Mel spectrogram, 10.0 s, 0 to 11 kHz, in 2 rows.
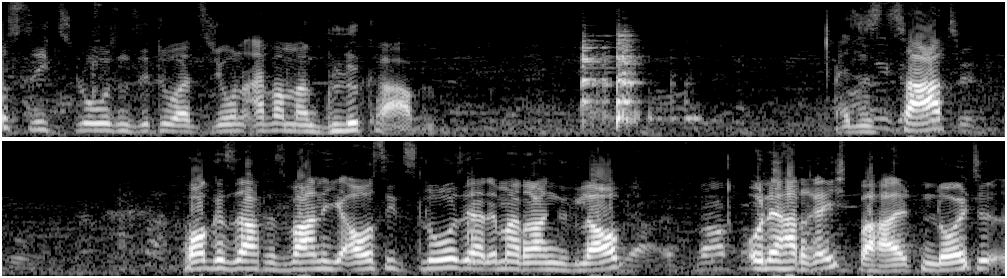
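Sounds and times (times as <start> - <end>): metallic clink on cast iron pot: 2.9 - 3.5.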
